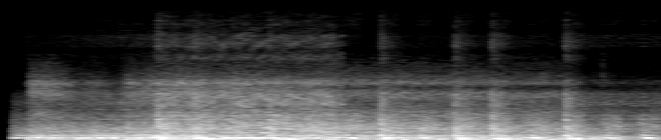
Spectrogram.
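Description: Dirt-track race car engines running hard, their pitch rising and falling as they rev.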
